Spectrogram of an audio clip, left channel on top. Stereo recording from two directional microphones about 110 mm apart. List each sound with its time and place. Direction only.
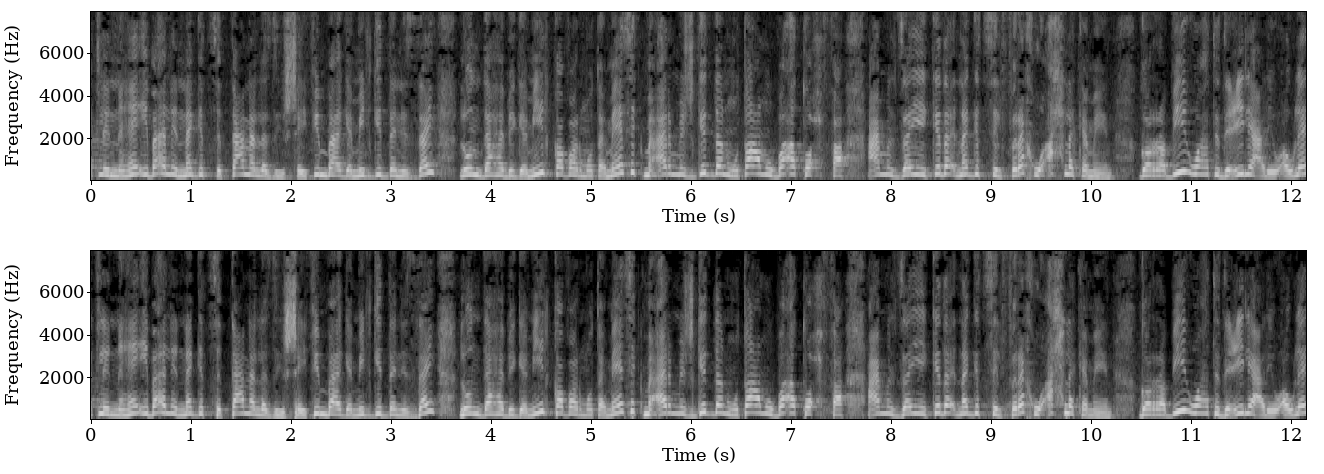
0.1 s a woman's voice: 65° right (ahead or behind); by 11.8 s 40° right (ahead or behind)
